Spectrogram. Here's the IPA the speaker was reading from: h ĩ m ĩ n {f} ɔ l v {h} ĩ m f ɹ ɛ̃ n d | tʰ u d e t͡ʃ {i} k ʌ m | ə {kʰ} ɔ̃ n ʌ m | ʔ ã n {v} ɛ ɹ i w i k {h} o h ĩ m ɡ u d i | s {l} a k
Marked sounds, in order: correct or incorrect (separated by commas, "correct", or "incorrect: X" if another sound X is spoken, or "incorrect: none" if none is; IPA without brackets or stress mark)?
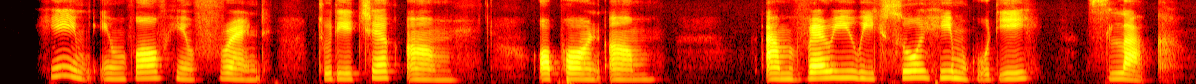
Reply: incorrect: v, correct, incorrect: ɛ, incorrect: pʰ, correct, incorrect: s, correct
